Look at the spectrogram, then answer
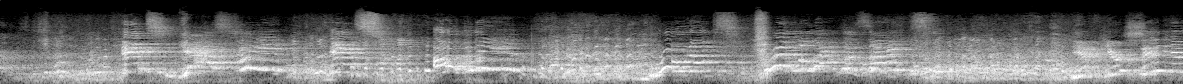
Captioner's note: laughter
